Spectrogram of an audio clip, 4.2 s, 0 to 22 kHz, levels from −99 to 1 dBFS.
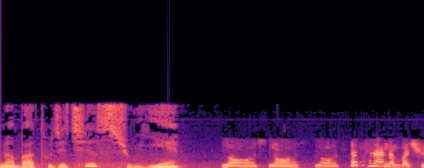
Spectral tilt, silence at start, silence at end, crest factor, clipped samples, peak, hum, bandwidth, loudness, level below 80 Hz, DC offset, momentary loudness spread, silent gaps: -5.5 dB/octave; 0 s; 0 s; 14 dB; under 0.1%; 0 dBFS; none; 8.8 kHz; -15 LUFS; -48 dBFS; under 0.1%; 8 LU; none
